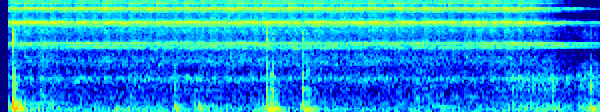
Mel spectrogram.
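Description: Small church altar bells ringing: a sharp start, then a cluster of high ringing tones that fade out after about five and a half seconds. The bells signal the beginning of Mass.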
